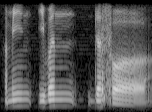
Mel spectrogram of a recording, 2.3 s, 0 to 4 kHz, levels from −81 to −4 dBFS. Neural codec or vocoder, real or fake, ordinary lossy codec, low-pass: none; real; none; 3.6 kHz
